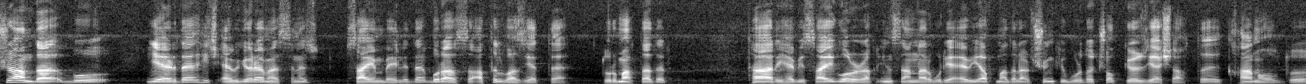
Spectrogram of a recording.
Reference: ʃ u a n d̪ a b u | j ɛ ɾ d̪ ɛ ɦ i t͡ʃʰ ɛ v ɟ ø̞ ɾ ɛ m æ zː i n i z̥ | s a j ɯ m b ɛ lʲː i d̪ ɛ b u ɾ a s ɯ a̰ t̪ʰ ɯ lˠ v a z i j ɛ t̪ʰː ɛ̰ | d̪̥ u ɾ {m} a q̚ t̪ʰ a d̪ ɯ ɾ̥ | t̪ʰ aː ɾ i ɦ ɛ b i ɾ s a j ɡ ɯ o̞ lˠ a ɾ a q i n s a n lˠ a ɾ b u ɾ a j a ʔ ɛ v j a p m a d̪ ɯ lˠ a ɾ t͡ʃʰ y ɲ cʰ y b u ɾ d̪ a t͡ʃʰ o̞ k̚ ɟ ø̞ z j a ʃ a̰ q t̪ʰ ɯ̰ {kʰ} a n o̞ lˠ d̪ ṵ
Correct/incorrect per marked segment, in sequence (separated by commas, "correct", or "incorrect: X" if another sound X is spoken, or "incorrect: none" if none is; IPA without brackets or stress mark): correct, correct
